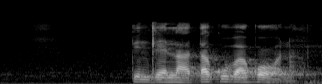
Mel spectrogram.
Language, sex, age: Tsonga, male, 21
